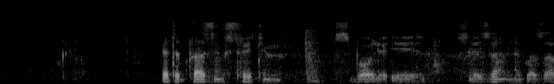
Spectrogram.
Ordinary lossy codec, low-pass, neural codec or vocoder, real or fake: AAC, 32 kbps; 7.2 kHz; vocoder, 22.05 kHz, 80 mel bands, HiFi-GAN; fake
